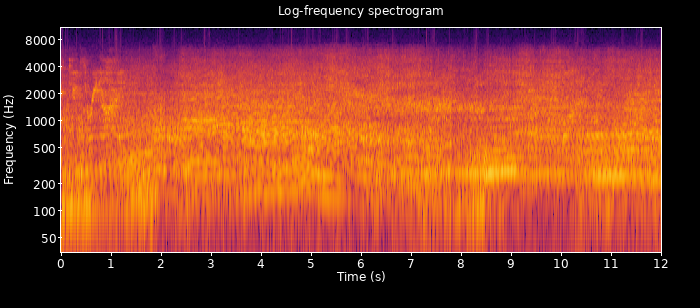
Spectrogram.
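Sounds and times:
stock car engines running: 0.0 - 12.0.

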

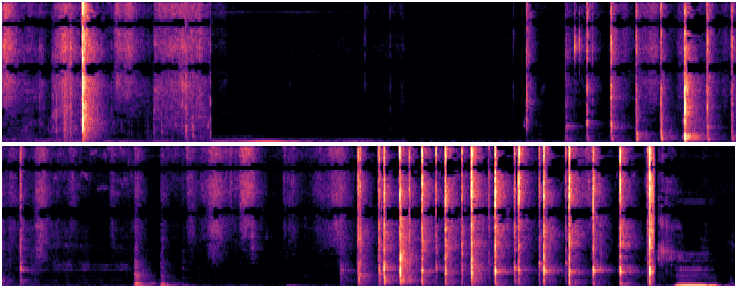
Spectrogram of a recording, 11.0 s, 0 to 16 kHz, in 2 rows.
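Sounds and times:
hands clapping quickly: 4.2 - 5.9, 8.0 - 10.4.

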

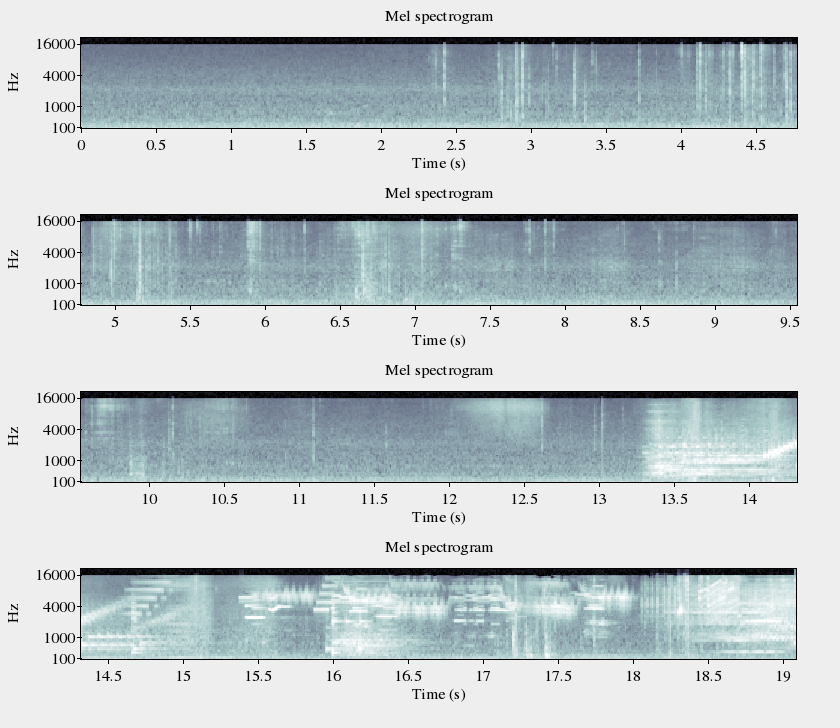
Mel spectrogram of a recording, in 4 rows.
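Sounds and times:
foil chip bag crinkling: 2.4 - 9.0
chips crunching: 2.8 - 9.9.

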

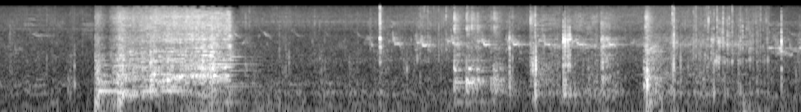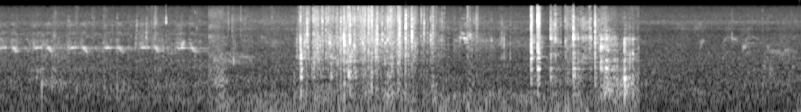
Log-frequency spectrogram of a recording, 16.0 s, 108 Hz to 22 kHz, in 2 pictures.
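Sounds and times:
bird chirping: 2.4 - 10.9.

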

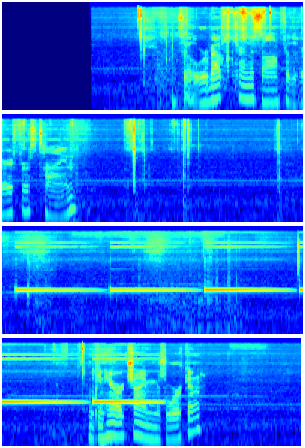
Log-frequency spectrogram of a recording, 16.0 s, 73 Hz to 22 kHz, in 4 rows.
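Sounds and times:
single-tone warning chimes: 8.2 - 15.1.

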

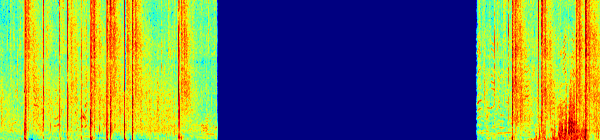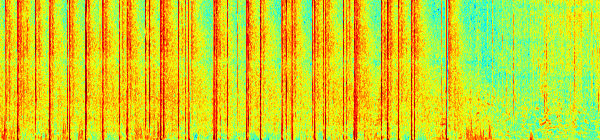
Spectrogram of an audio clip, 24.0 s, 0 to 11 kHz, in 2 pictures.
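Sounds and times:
fireworks bangs: 0.0 - 4.3, 9.9 - 22.7
fireworks crackling: 0.0 - 4.4, 9.6 - 24.0.

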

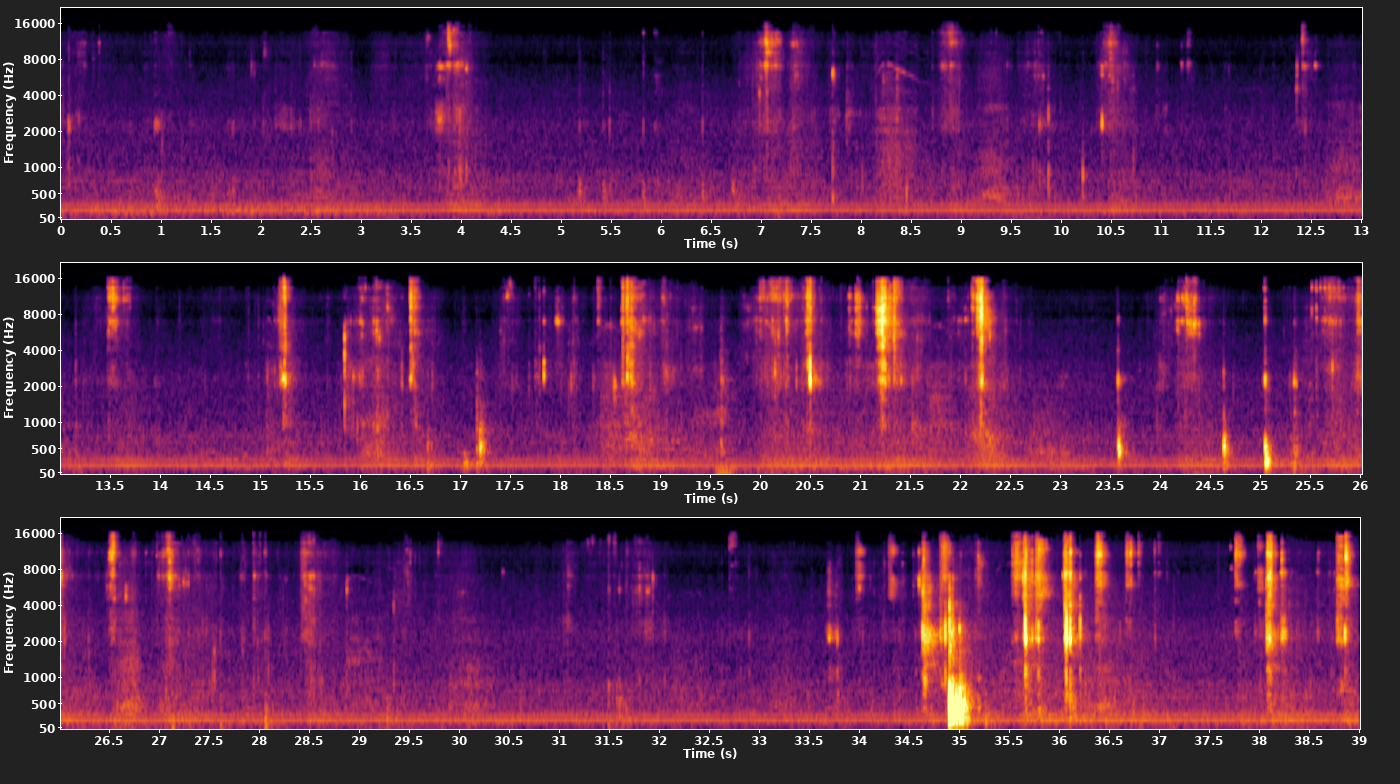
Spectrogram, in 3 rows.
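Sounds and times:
faint steady hum: 0.0 - 39.0
small tool clicks and scrapes: 20.0 - 22.5, 33.7 - 37.0, 37.8 - 39.0.

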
